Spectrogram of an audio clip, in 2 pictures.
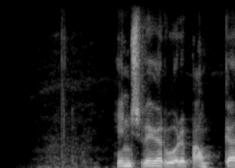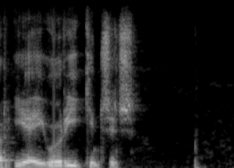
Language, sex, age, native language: Icelandic, male, 40-49, Icelandic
